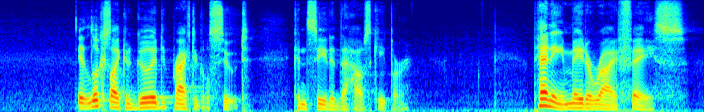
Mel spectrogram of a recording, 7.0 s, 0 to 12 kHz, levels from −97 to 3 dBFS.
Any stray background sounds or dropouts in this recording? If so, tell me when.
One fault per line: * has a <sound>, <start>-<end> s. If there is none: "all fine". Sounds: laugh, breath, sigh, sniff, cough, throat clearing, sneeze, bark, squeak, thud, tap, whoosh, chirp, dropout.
all fine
